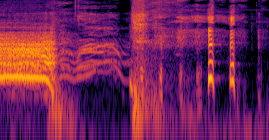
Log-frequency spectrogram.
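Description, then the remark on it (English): A copperhead snake sound: a loud, cow-like bellow with a wavering, sliding pitch, followed by a few short, rasping, breathy bursts. “That was the copperhead. A snake cow.”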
